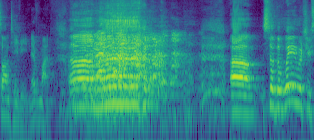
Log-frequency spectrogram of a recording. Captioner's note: crowd laughs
